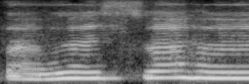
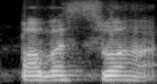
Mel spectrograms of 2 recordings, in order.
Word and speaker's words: पवस्व: और पवस्वः, यहाँ पर विसर्ग नहीं, आपने पवस्वः ऐसा बोला, पवस्व केवल।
